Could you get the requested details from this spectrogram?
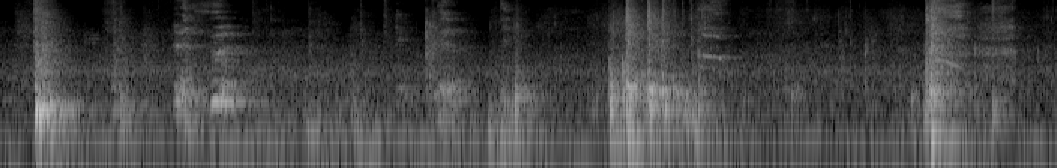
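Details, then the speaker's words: Acted repeated cough: a child fakes a run of about six sharp, separate coughs in a small room. "Here's one when you keep coughing. It's pretty bad and you want one."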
